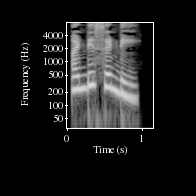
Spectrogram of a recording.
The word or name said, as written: ಅಡ್ಡಿಸಡ್ಡಿ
